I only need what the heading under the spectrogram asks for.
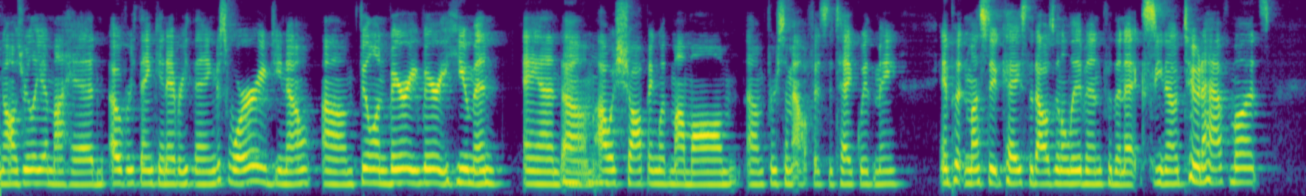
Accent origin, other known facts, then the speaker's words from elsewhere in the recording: Winchester, Tennessee, United States; Okay, so I grew up in Grootley Lauger, Tennessee, and Winchester, Tennessee later on. But growing up, small town, my grandfather, he was a preacher.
